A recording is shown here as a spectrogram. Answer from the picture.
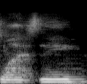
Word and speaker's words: Wasni: You pronounced it right. It's Wasni. Hi, everybody.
